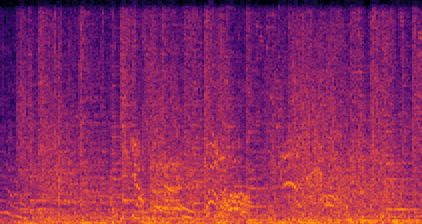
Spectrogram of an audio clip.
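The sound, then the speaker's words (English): Dense, loud video game combat sounds during a short demo fight: characters punching and kicking in a steady barrage, sharp thwacks and crashes layered over swooshing effects and a busy game soundtrack, with no talking. “They're punching and kicking.”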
